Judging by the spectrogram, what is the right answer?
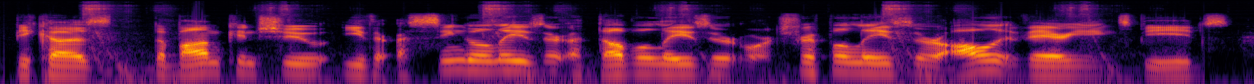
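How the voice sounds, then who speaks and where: A man's voice: mid-range voice, a bit bright. Casual man narrating a game guide. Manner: informal, talking directly to viewers. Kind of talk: casual video game walkthrough commentary.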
